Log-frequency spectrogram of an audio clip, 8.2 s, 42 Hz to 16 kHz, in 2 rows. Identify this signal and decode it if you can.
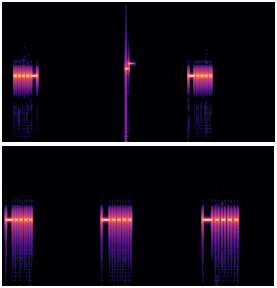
Morse code, heard as a keyed tone, about 34 wpm, spaced as for 8 wpm, 700 Hz. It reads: 4 6666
